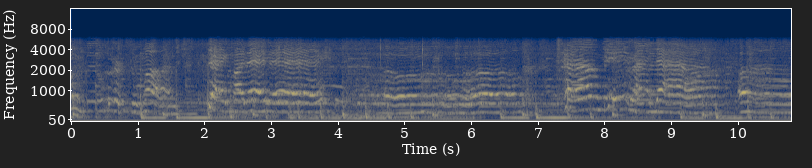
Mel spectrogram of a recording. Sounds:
Dance music, Music

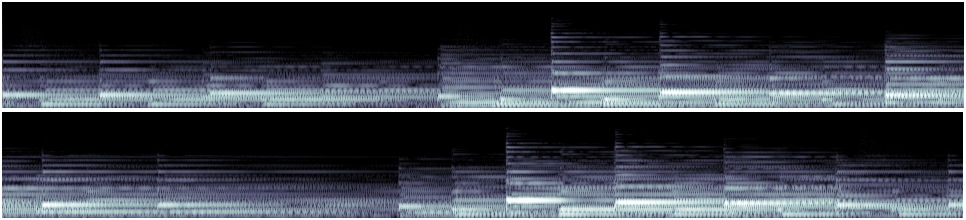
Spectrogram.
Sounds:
hair dryer drying

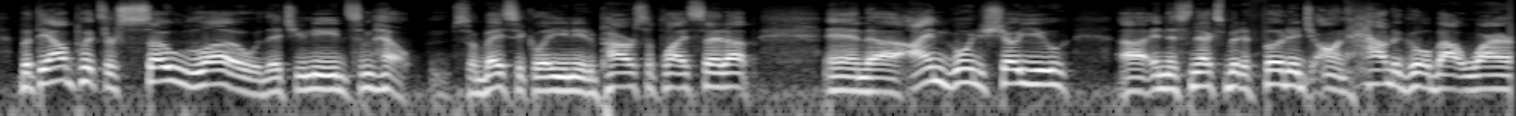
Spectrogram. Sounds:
Speech

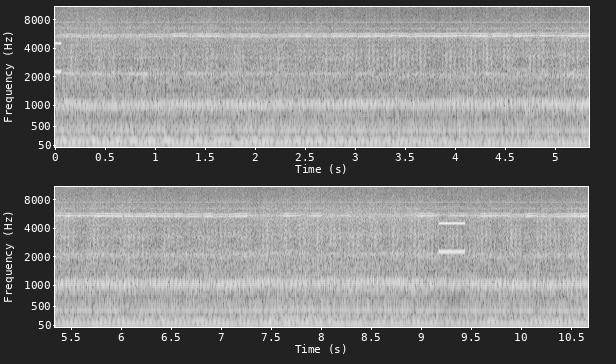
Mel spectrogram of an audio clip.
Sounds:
Vehicle

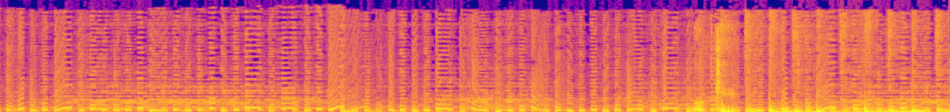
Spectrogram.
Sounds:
Music, Techno, Electronic music

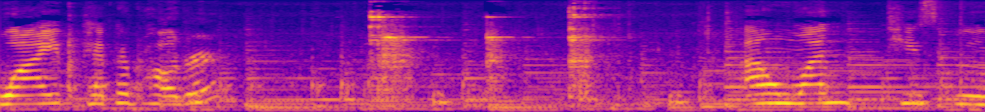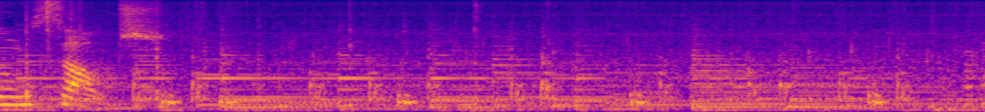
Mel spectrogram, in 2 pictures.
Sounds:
inside a small room, Speech, Music

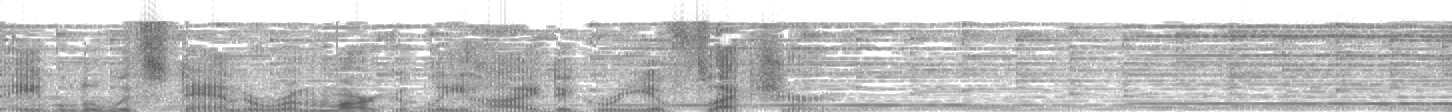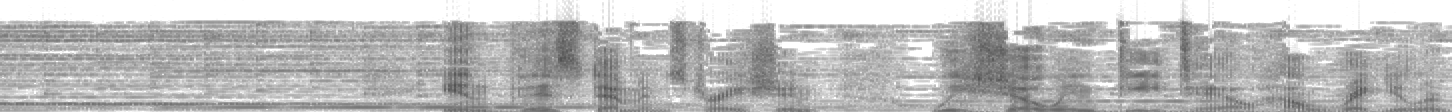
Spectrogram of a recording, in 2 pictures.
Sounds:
Speech, Music

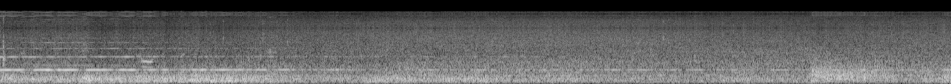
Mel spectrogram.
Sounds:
Waterfall

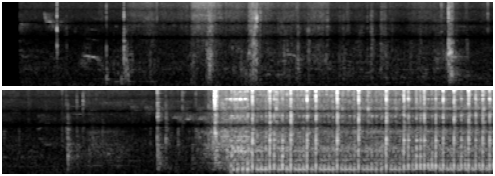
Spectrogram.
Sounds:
Motorcycle, Vehicle, outside, rural or natural

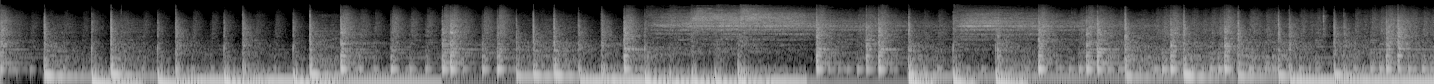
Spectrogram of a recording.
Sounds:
Snare drum, Music, Bass drum, Cymbal

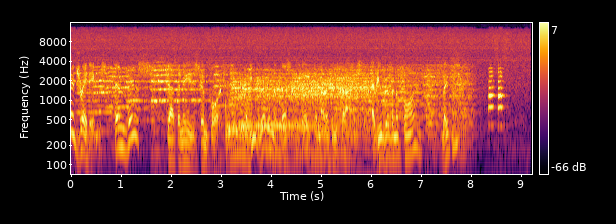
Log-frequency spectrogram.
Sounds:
Music, Vehicle, Speech

